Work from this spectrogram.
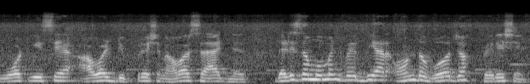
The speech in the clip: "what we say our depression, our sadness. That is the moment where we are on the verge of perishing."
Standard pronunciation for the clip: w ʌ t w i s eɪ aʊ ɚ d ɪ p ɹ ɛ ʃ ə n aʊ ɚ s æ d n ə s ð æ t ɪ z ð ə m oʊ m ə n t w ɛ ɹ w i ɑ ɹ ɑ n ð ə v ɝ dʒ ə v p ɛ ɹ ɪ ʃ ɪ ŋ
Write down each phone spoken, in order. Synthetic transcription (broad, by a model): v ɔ t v i s eɪ aʊ ɚ d ɪ p ɹ ɛ ʃ ə n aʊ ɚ s æ d n ə s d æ t ɪ z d ə m oʊ m ə n t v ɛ ɹ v i ɑ ɹ ɑ n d ə v ɝ dʒ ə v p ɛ ɹ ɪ ʃ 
